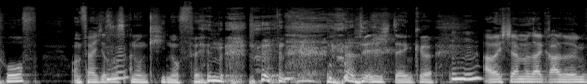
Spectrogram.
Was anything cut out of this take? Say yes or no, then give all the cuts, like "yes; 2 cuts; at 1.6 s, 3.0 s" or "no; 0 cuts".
yes; 1 cut; at 1.3 s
